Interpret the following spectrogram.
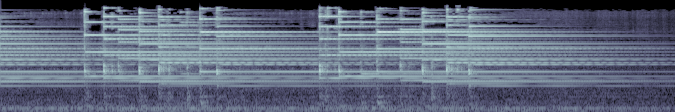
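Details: Eighteenth-century three-train fusee spring clock, after repair, cleaning, lubrication and new gut fusee lines, on test: clear bell strikes in short groups decaying cleanly, no rattle or drag; running and striking normally.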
